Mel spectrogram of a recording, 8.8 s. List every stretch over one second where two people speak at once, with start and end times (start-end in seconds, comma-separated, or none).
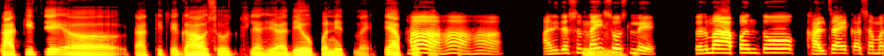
none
